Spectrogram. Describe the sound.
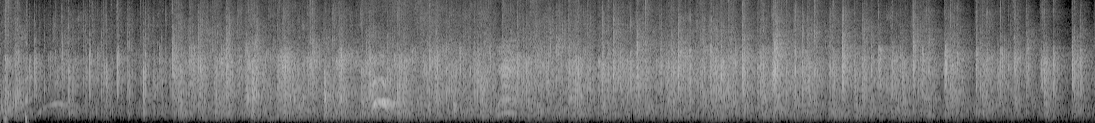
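Sustained applause from a morning church audience welcoming a guest speaker, dense and even clapping that continues without a break for about eleven seconds.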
